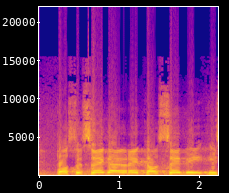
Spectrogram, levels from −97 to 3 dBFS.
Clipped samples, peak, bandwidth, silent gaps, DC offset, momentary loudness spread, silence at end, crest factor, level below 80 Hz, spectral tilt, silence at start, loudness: 6%; 0 dBFS; 14 kHz; none; under 0.1%; 2 LU; 0 s; 8 dB; -36 dBFS; -4 dB/octave; 0 s; -7 LUFS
